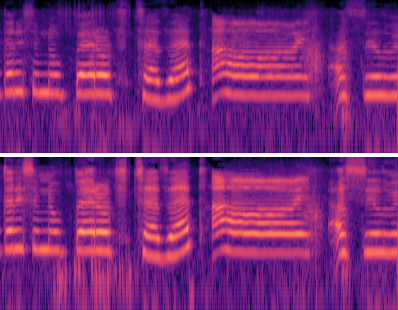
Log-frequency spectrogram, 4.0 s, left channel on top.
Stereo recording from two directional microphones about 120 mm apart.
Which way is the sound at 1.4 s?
45° right (ahead or behind).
